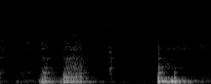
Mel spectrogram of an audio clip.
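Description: A few short, separate knocks and scrapes of handling: chopped turmeric, ginger and date pieces going into a plastic blender cup and scraps being swept off a plastic cutting board. The sharpest knock comes near the end.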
